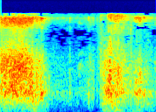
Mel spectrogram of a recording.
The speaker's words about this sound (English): I dive headfirst into the open warehouse door as a half dozen packing crates crash on the dock just a few feet away.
